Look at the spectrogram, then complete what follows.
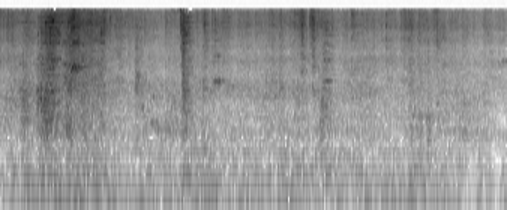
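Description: Freight train's covered hopper cars rolling past close by: a steady rumble of wheels on rail, with a few clanks and short metallic screeches from the wheels and couplers.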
